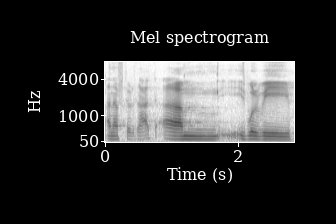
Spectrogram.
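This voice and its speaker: A man's voice: mid-range voice, little pitch movement, slow pace, clear, resonant tone. A man from Barcelona with a Catalan-accented Spanish accent, giving a chatty conference talk and tagging his sentences with "no?". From Barcelona, Spain. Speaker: conference speaker. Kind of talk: conference talk summarizing a workshop. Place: conference hall. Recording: long hall reverb.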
